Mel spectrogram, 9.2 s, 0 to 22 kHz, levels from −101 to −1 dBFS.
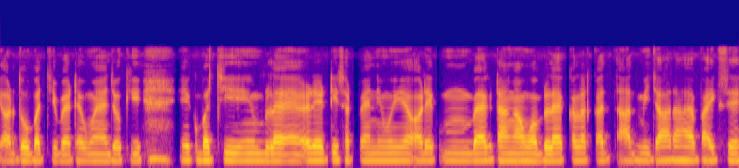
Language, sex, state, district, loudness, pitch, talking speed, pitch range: Hindi, male, Bihar, West Champaran, -18 LUFS, 135 Hz, 195 wpm, 130-135 Hz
